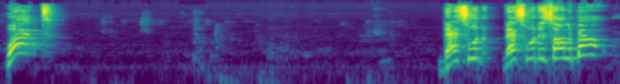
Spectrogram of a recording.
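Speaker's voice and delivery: can't believe that's the reason; incredulous what; stunned what. Real, not acted.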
